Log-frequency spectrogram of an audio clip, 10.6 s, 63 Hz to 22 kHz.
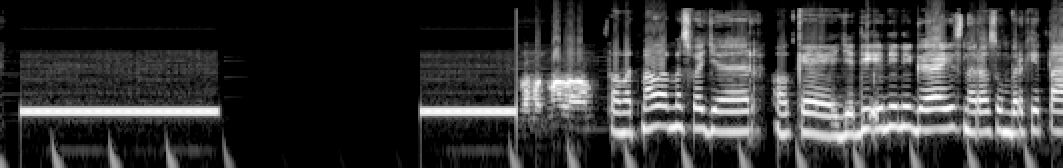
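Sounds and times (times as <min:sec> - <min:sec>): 
telephone ringback tone: 0:00.2 - 0:02.2, 0:04.2 - 0:05.2
speech: 0:05.2 - 0:10.6.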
